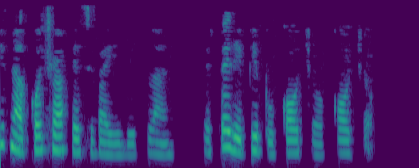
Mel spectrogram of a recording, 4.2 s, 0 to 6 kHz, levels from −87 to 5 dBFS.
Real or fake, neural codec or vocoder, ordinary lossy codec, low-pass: real; none; MP3, 24 kbps; 5.4 kHz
